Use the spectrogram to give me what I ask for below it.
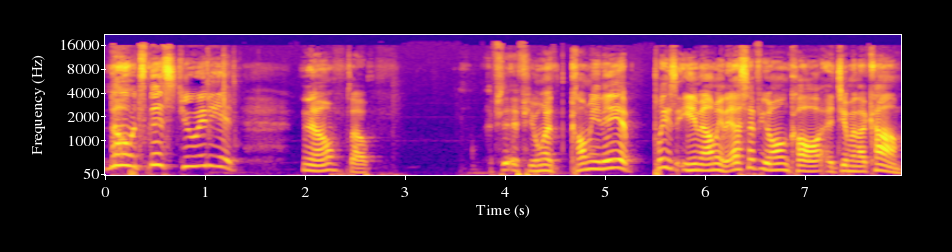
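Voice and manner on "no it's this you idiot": high-pitched mock scream, shrieked way up high. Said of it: "come screaming at me going".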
